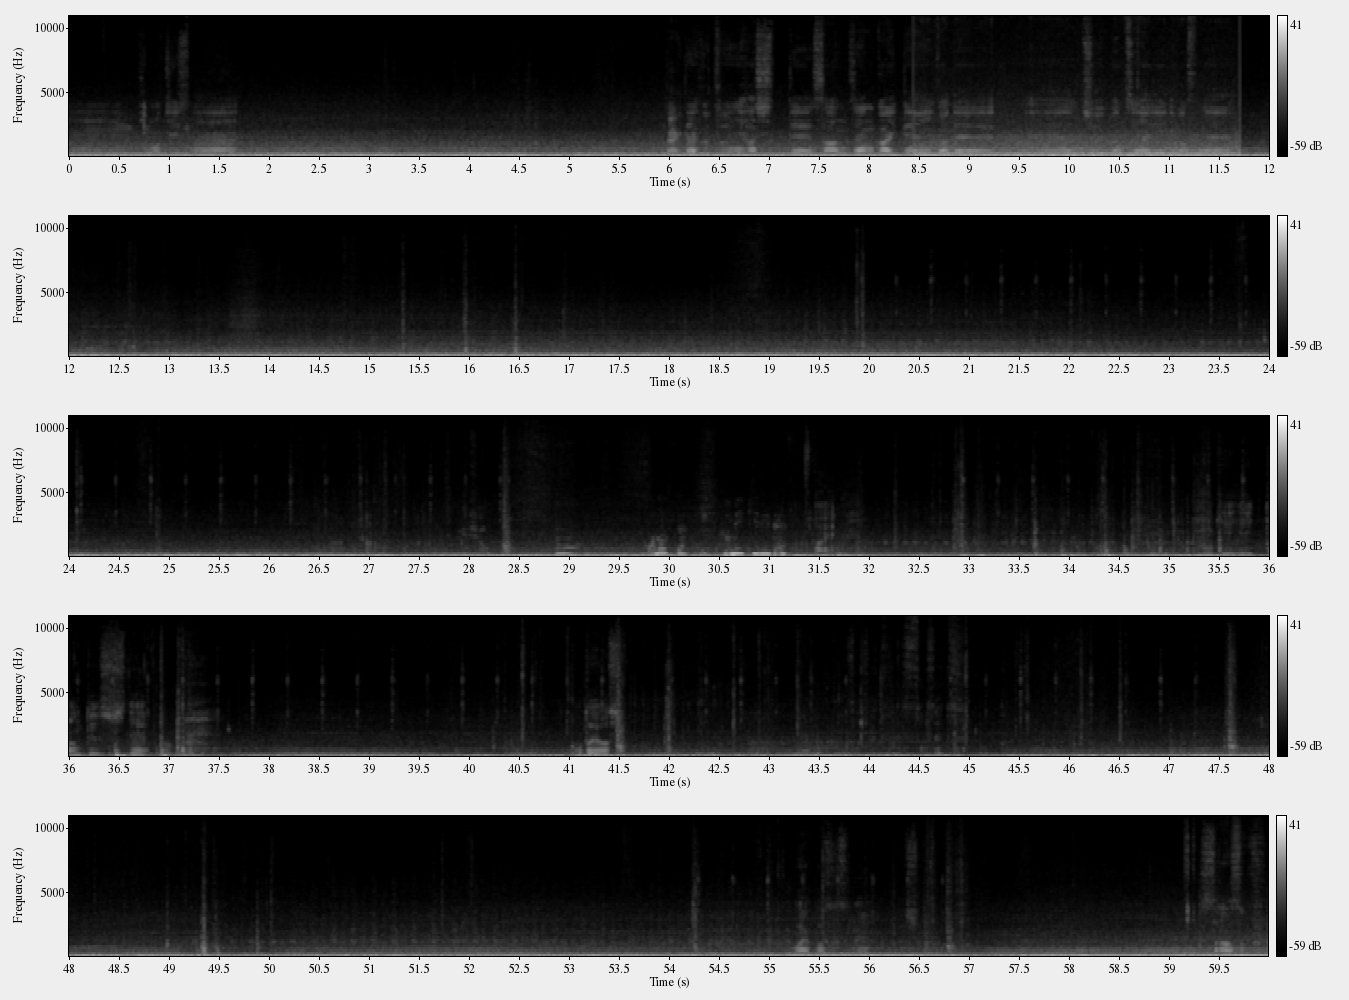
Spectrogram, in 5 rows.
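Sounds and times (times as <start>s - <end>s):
van engine rumbling: 0.0s - 59.9s.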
